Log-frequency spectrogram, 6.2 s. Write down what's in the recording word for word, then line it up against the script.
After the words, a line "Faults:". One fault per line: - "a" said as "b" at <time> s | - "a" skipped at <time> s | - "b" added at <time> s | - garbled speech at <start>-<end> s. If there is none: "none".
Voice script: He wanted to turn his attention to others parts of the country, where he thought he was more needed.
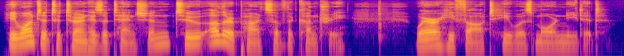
He wanted to turn his attention to other parts of the country, where he thought he was more needed.
Faults:
- "others" said as "other" at 2.1 s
